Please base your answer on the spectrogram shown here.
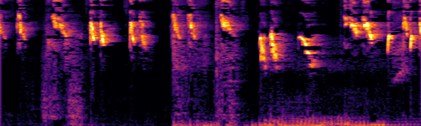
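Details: Caged Javan bush lark singing while perched calmly on a stone, in a long, continuous rolling song. Bursts of bright, high chirps and trills arrive about twice a second with short gaps, over a faint low hum.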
